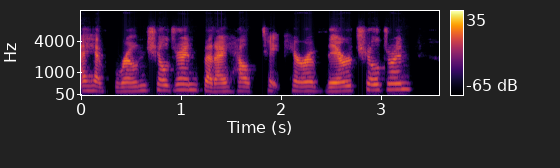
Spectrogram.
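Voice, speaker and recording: In a dry, close sound with no echo, a woman with an ordinary speaking voice talks at a moderate pace, medium pitch and ordinary pitch variation. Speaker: network marketing team leader. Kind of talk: training webinar presentation. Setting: online video meeting, recorded.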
